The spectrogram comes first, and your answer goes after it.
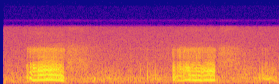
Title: Dog snore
